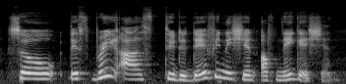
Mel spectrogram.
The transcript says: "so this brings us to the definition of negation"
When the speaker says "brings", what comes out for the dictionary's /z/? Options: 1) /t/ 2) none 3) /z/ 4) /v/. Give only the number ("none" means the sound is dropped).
2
